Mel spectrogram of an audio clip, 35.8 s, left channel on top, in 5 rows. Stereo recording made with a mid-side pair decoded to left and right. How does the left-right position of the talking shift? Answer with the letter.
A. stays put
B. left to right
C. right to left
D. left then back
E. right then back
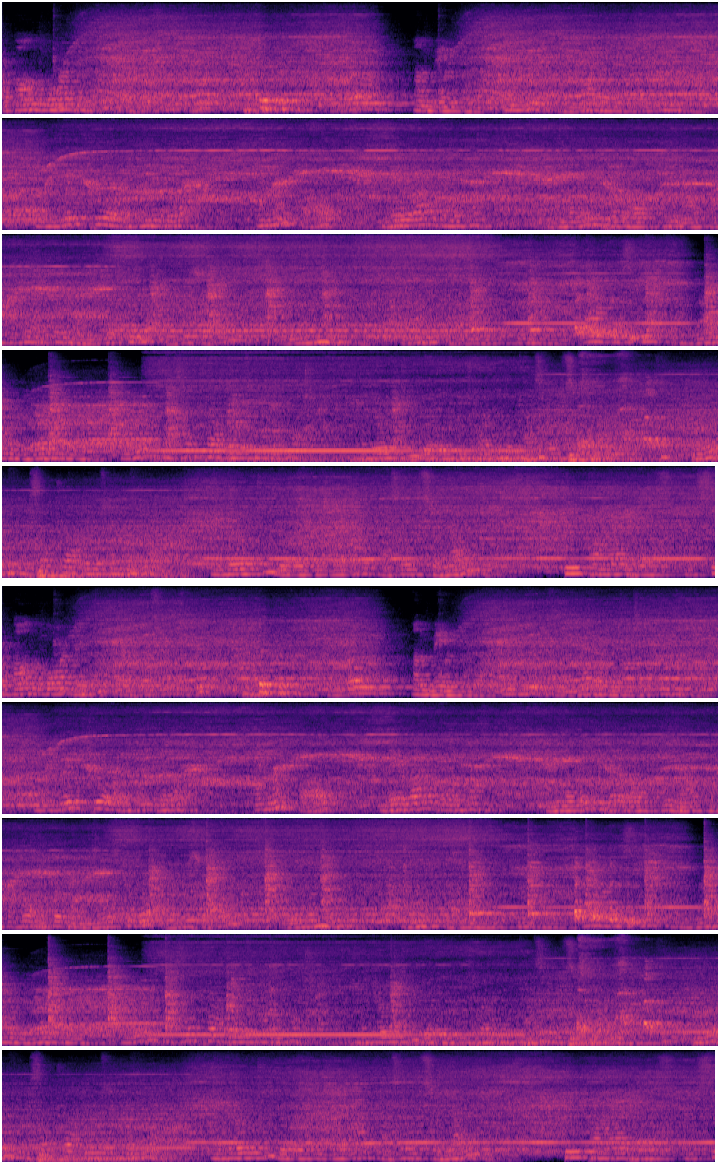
C.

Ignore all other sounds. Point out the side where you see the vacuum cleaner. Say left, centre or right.
left.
